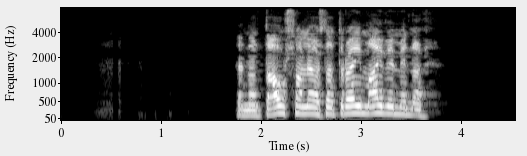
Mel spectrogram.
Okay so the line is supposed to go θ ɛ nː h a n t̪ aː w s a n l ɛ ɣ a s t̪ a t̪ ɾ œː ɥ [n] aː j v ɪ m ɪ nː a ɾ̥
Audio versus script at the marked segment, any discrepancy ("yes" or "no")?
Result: yes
